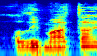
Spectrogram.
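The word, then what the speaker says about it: Olli Määttä: of course Melik and the way he used to say olimata. Loved it. Oly mata. Yeah. Pier Pierre's good on the Finnish pronunciation.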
